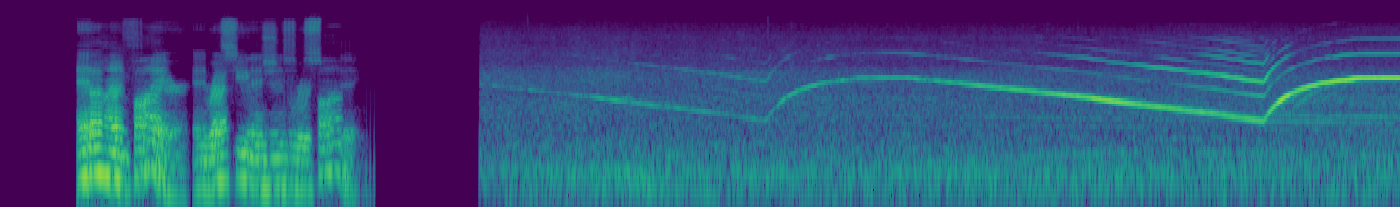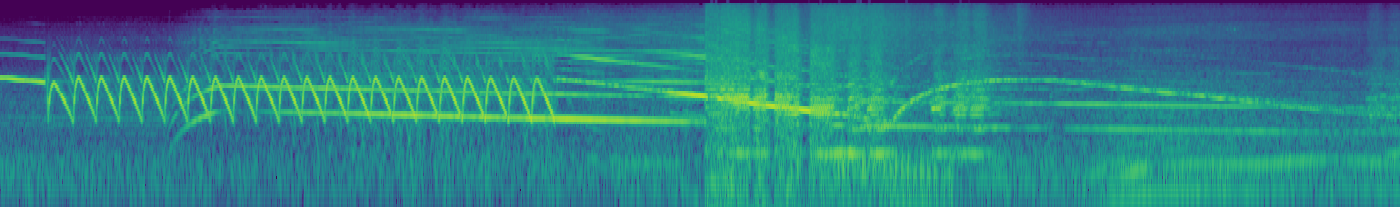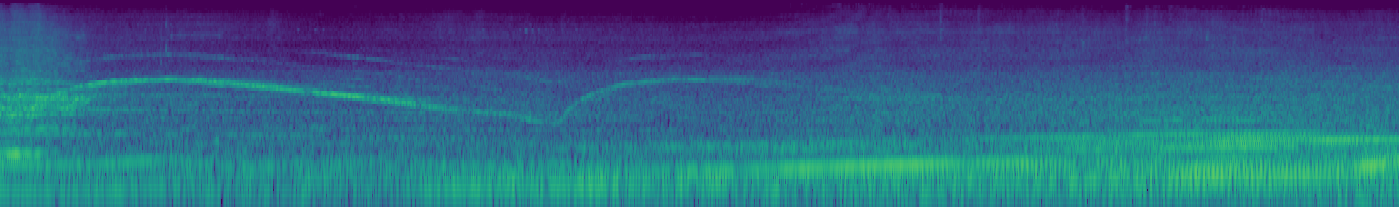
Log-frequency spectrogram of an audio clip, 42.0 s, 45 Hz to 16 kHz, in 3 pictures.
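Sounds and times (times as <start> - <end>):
second siren sliding down: 4.8 - 37.4
fire engine siren wailing: 4.8 - 41.9
loud horn blasts: 21.0 - 24.4, 27.6 - 29.0.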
